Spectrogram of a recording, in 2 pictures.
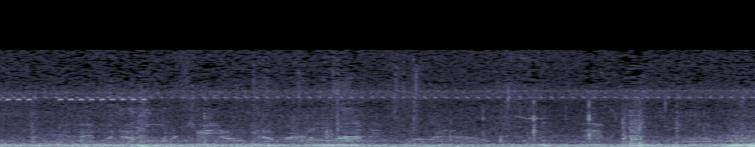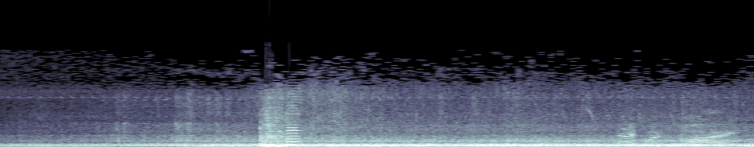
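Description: A pickup truck's engine revs up about five seconds in and holds under heavy load as it tows a sunken car out of a pond on a chain. A short, sharp loud sound comes about seven seconds in. A steady high insect trill runs through the quieter first half.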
